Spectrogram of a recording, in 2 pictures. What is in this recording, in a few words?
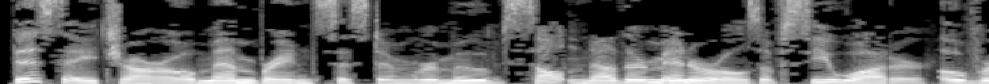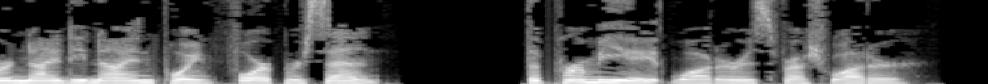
english, seawater desalination; watercompany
